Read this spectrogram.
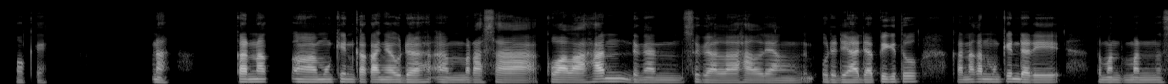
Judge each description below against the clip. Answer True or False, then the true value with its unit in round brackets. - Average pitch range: False (1.7 semitones)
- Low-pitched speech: True (110 Hz)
